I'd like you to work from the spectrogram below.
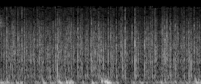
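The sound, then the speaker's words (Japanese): Steady outdoor rain patters with dense, crackling taps, while low gusts of a moderate wind rumble underneath. The sound is continuous, with no voices. “外で撮ったので環境音(雨音、風の音)があります”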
